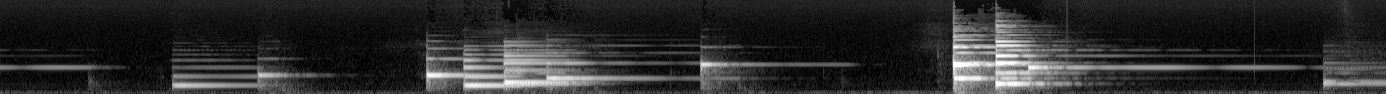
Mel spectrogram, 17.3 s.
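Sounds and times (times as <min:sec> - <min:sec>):
piano piece: 0:02.1 - 0:04.0, 0:05.3 - 0:10.6, 0:11.8 - 0:17.3.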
